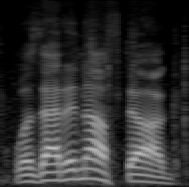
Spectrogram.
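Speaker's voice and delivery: ordinary delivery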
